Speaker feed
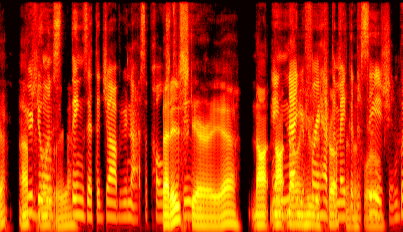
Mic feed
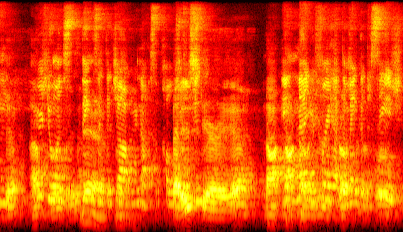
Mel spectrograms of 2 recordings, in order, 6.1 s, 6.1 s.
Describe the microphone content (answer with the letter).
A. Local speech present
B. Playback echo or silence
A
